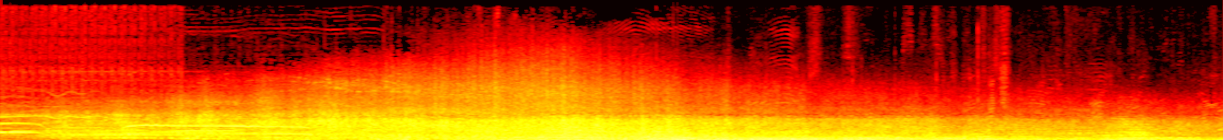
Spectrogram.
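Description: A formation of jet planes roars overhead, growing loud and then slowly fading.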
